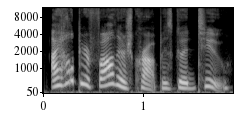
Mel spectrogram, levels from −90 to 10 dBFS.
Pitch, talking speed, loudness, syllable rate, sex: 275 Hz, 250 wpm, -17 LUFS, 5.4 syllables/s, female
